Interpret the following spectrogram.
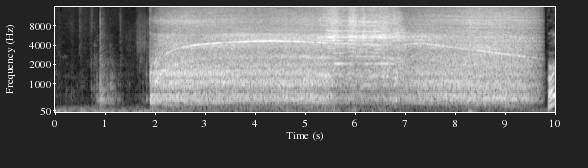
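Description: Evolution S355MCS 14-inch metal-cutting chop saw starting about two seconds in, its 66-tooth carbide-tipped blade whining up to speed and cutting through 1-inch steel square tube with a 1/8-inch wall. Near the end the whine falls slowly as the blade winds down.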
